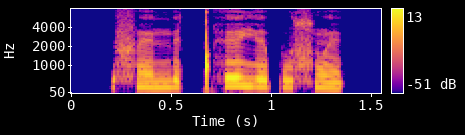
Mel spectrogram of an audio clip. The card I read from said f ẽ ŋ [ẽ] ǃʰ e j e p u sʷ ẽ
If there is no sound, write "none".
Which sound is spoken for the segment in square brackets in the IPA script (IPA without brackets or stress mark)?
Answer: e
